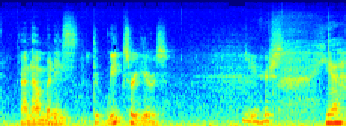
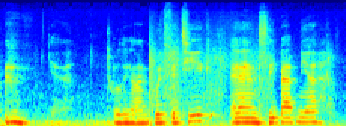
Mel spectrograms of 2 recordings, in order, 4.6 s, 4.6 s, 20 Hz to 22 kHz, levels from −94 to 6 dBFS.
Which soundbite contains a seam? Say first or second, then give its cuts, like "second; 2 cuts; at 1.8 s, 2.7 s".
second; 1 cut; at 2.0 s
